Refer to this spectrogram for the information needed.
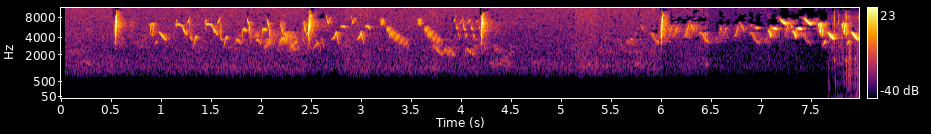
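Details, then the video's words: Indigo bunting, a little blue bird, singing quick runs of high, sweeping notes in a bright jumble, broken by a few sharp clicks and a brief rustle at the end. "A little blue bird,the double enjoyment of seeing and listening.Wildlife birds,indigo bunting."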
